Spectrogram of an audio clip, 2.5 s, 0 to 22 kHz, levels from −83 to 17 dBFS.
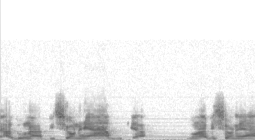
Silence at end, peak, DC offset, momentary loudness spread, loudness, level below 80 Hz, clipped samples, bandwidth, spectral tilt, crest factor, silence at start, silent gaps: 0 s; -10 dBFS; under 0.1%; 9 LU; -27 LUFS; -54 dBFS; under 0.1%; 16 kHz; -1.5 dB/octave; 18 dB; 0 s; none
